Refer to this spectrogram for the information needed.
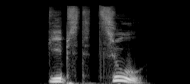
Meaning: second-person singular present of zugeben
- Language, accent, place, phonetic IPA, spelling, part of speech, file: German, Germany, Berlin, [ˌɡiːpst ˈt͡suː], gibst zu, verb, De-gibst zu.ogg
